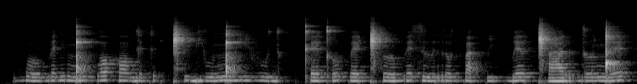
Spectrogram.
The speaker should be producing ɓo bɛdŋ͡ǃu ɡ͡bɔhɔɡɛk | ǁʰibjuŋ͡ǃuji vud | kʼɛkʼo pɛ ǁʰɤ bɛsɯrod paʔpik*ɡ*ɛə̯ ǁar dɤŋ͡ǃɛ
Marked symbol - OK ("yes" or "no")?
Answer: no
